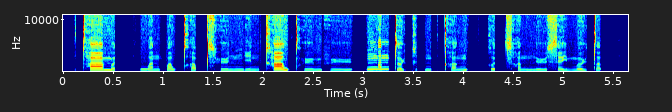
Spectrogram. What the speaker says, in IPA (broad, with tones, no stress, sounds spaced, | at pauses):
t̪ʰ aː˥ m ɵ˧ t̚ | w ɐ˨ n p ɐ˨˩ w kʰ ɐ˨ p̚ t͡sʰ yː˨ n ŋ iː˨ n kʰ aː˥ w kʰ yː˨˧ m f yː˨ | ŋ ɐ˥ n t̪ ɵ˨ ɥ k ɪ˨ k̚ m ɪ˨˥ k̚ t̪ʰ ɐ˨˥ ŋ | k ɵ˧ t̚ t͡sʰ ɐ˨˩ n n̪ yː˨˩ s e˨ j m ɵ˧ ɥ t̪ ɐ˨ t̚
